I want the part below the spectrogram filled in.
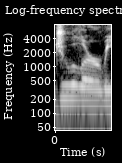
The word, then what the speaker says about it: jewelry: It's jewel, and there's no E-R-Y. It's just jewel-R-Y. – Yeah, exactly. – It's not jewelry. – Yeah. The pronunciation's pretty hard, even for native speakers. Mm-hmm. We say it just quickly, jewelry.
